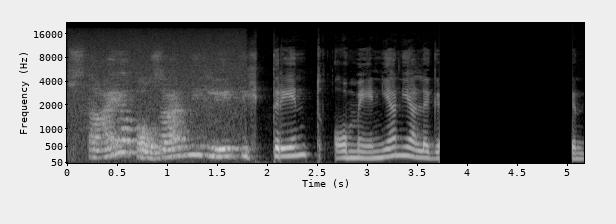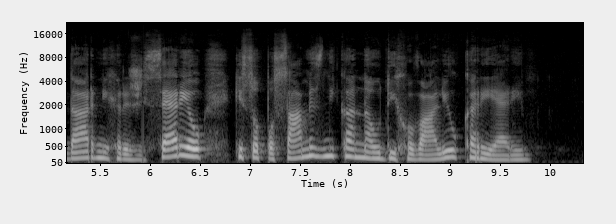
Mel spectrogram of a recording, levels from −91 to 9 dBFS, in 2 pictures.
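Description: Speech, with three kinds of fault. From the start to 1.78 s the voice sounds roomy and hollow, with thin bass and background noise only about 25 dB below the speech. The level barely changes. This is likely a switch to a distant microphone. A rebuffering stall runs from 3.72 to 5.05 s. The sound stops dead, then resumes exactly where it left off, adding 1.33 s. Two blocks of digital silence are heard as ticks or dips, at 5.92 s (about 15 ms) and 9.25 s (about 11 ms). The sound drops to silence and back with no fade. The second fits a 512-sample buffer that was not filled in time.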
